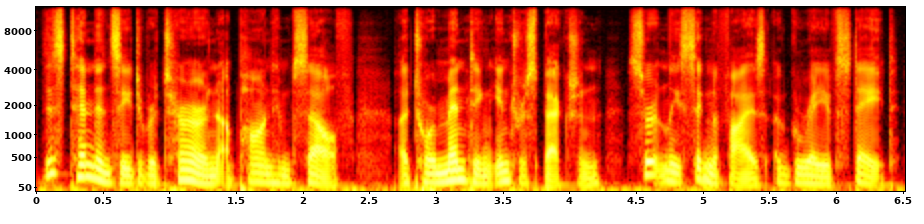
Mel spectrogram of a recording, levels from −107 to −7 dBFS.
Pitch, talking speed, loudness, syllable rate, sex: 105 Hz, 130 wpm, -22 LUFS, 5.1 syllables/s, male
